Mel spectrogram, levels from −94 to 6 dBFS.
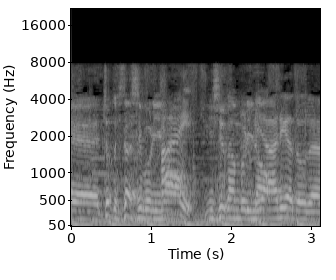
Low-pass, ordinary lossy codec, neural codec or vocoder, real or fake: none; none; none; real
